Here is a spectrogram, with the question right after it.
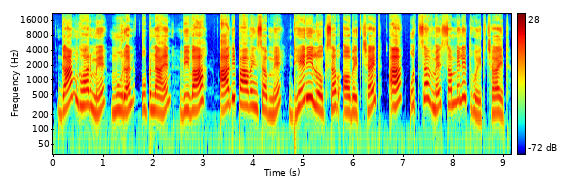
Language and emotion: Maithili, neutral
